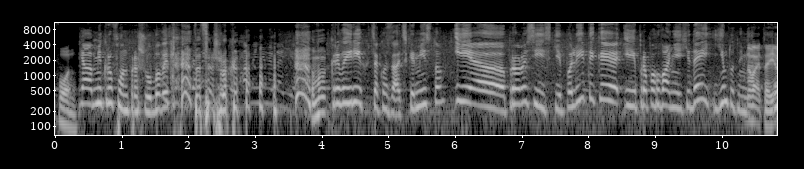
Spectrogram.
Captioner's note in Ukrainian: сміється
